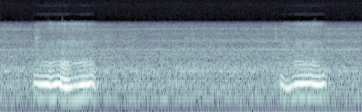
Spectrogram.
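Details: Two tonal, whistling snores about three and a half seconds apart over a quiet room hiss; snoring.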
